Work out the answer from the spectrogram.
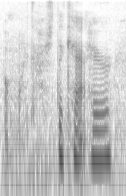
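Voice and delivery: dismayed unvoiced whisper. Real, not acted.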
